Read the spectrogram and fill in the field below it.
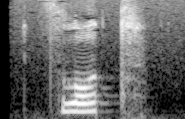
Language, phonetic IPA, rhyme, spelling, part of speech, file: Russian, [fɫot], -ot, флот, noun, Ru-флот.ogg
- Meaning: fleet, naval fleet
